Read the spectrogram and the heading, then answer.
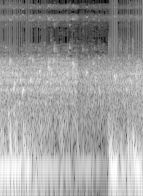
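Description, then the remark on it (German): A steady wash of rain pattering on ocean waves, with deep rumbling and grinding from icebergs scraping against each other swelling in low pulses, loudest at the start and again near the end; the ocean as it originally sounded, before marine animals. No voices. “So hörte sich der Ozean ursprünglich an. Regen prasselte auf die Wellen, Eisberge schuppern sich.”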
